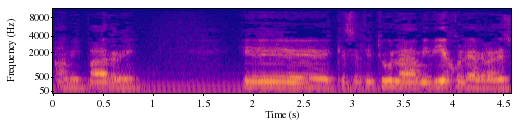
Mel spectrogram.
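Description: A man with a fairly high voice talks at a fairly slow pace with fairly even intonation. Room echo is audible, and background noise is noticeable. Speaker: mariachi musician. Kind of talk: radio interview. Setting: radio studio.

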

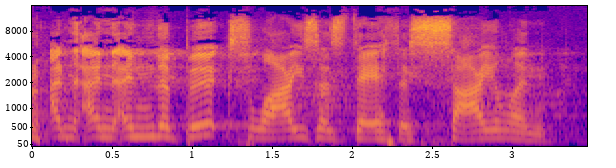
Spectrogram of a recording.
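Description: A fairly high female voice with lively intonation over noticeable background noise. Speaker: actress. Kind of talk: panel discussion. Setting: stage with audience.

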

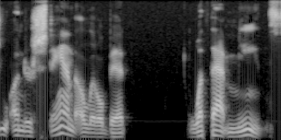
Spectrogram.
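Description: A man's very deep, low voice in a dry, close sound with no echo against a quiet background. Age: 30s. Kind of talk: solo podcast monologue.

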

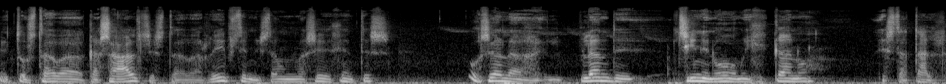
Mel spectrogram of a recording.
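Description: Noticeable background noise sits under a man speaking at a fairly slow pace with ordinary pitch variation. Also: medium pitch for a man. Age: 80s+. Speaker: documentary filmmaker. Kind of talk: interview.

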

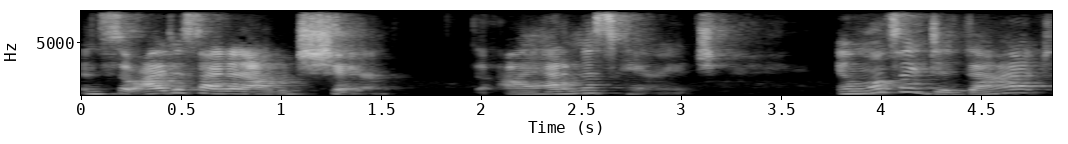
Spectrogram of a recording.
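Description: Speaking at a moderate pace, a woman with an American accent has a fairly high, somewhat breathy voice and lively intonation. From US South, Savannah, Georgia. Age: 30s. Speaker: mental health speaker. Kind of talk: casual interview.

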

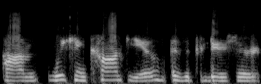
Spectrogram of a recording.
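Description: Recorded dry and close with no echo, a woman speaks at a medium pitch in a bright, sharp tone with fairly even intonation. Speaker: caller.

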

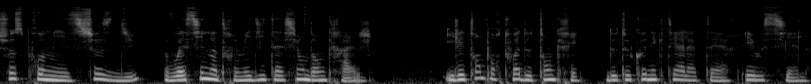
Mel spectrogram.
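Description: A woman with a medium pitch and ordinary pitch variation speaks at a fairly slow pace in a gentle, soothing tone that is dark, mellow and somewhat breathy. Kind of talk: guided meditation, visualisation of roots growing into the earth. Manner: slow, soft, soothing, with long pauses; gentle, addressing listener as tu.

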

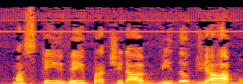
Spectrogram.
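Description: Fairly even intonation in a man's high voice. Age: 40s. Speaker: pastor. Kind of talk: sermon. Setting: church.

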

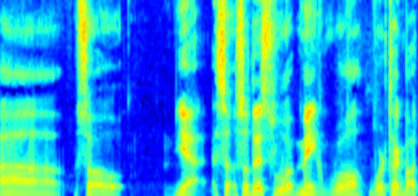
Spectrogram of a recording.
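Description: A fairly slow delivery with a Mexican accent and ordinary pitch variation, in a very clean recording with a silent background. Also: man. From Mexico City, Mexico. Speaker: podcast co-host. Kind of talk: casual chat.

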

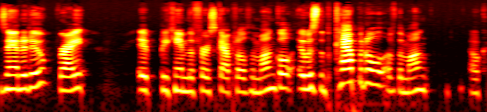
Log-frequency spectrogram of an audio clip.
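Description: In a dry, close recording with no echo, a woman speaks at a fairly quick pace with a bright, sharp tone, high pitch and ordinary pitch variation. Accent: Midwestern. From US Midwest. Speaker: podcast co-host. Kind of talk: casual chat.

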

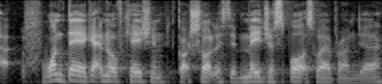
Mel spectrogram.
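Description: The speaker has a Mancunian accent. The pace is moderate and the intonation fairly even. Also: man. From Manchester, England. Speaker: content creator. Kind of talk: casual chat.

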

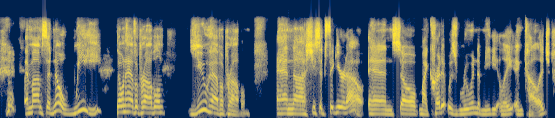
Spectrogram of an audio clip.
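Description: An animated tone and lively intonation at a fairly slow pace, very even in loudness, against a quiet background. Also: man, fairly high pitch for a man. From US Midwest, southwest Michigan. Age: 50s. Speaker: podcast host, former financial planner. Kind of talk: casual interview chat.

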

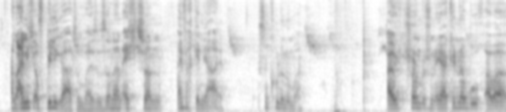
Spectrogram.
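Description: A man speaks at a fairly quick pace in a fairly high voice, with ordinary pitch variation, long and frequent pauses, and noticeable background noise. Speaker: podcast co-host. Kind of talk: casual chat.

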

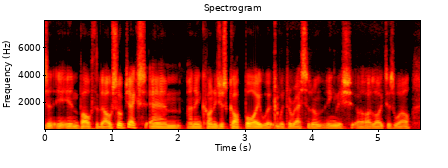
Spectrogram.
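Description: On a very clean recording with a silent background, a man with a Dublin accent talks at a fairly quick pace with hardly any pauses, his fairly low voice held in a monotone, flat intonation. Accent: Dublin Irish. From Dublin, Ireland (Crumlin, working class). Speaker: property company executive. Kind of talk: interview.

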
